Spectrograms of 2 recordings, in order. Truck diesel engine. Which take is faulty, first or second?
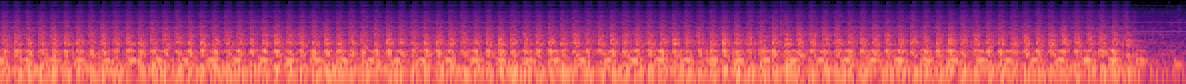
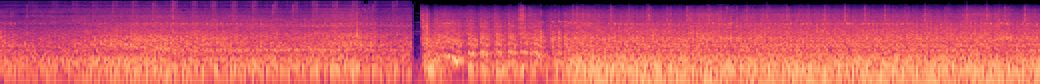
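second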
